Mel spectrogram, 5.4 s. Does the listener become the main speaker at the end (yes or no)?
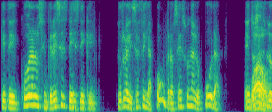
yes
